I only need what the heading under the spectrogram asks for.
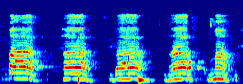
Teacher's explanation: तो आपका ओठ से टकरा रहा है, ओठ आपस में दोनों टकरा कर वर्णों का उच्चारण हो रहा है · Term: ओष्ठ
